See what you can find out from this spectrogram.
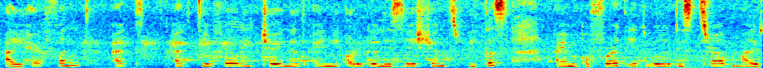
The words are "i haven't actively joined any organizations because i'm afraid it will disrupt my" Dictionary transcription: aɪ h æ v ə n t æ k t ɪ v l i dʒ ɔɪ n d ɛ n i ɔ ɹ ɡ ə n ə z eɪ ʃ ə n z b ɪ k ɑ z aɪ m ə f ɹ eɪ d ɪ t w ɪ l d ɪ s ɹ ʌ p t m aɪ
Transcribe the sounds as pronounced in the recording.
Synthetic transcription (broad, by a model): aɪ h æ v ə n t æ k t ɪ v l i tʃ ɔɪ n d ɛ n i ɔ ɹ ɡ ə n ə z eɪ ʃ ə n s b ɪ k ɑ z aɪ m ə f eɪ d ɪ t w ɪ l d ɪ s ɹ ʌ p m aɪ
